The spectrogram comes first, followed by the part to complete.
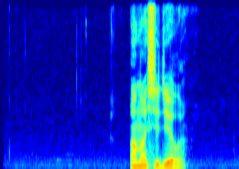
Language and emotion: Russian, neutral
